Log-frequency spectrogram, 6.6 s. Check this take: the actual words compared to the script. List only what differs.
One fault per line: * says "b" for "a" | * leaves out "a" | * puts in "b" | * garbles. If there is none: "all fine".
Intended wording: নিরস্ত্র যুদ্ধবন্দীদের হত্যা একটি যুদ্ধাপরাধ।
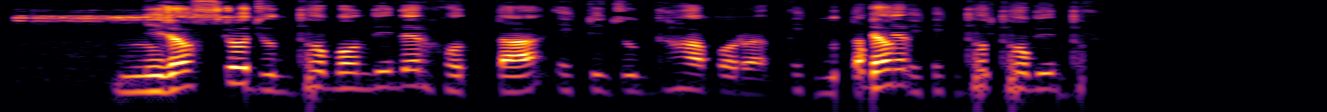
* garbles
